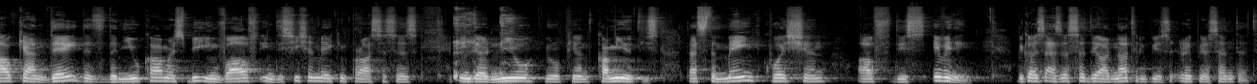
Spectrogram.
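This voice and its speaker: Speaking with a non-native accent, a man keeps a fairly high pitch and fairly even intonation. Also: moderate pace. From Iran. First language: Persian. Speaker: event moderator. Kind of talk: event moderation. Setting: stage with audience. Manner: hesitant, many fillers.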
